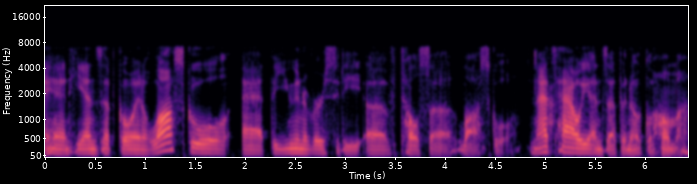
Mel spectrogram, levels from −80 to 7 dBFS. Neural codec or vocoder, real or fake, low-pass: none; real; 7.2 kHz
